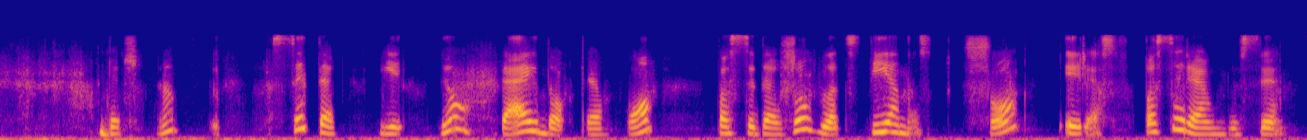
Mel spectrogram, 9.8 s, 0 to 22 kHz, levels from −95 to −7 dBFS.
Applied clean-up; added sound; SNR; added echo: neural diffusion model UNIVERSE++.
